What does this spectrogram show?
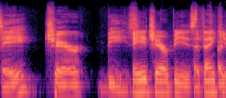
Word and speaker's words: Acerbis: Acerbis. A chair B's. A chair B's. Thank you. Acerbis.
